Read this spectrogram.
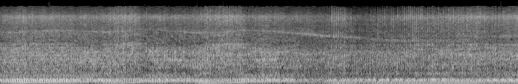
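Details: Freshly marinised 12V Cummins 6BT boat diesel, fuel pump screw turned up a half turn: deep, steady idle with even low throb, no misfire or knock; settles smoothly, normal idle.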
